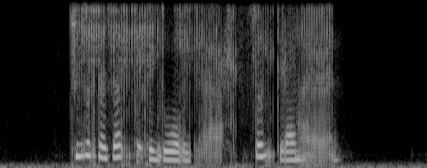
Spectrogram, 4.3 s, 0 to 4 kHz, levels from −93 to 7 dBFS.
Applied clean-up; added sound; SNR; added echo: neural diffusion model UNIVERSE++.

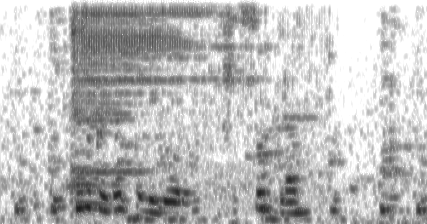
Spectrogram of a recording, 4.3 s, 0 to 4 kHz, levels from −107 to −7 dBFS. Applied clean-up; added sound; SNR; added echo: classical method Wiener filter.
